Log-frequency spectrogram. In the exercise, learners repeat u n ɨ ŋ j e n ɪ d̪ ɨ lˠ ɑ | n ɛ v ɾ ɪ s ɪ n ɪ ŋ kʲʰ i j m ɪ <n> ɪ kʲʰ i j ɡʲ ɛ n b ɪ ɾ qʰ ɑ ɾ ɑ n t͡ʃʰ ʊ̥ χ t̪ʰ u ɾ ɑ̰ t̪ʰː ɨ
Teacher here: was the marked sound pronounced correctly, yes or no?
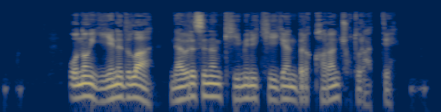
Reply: yes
